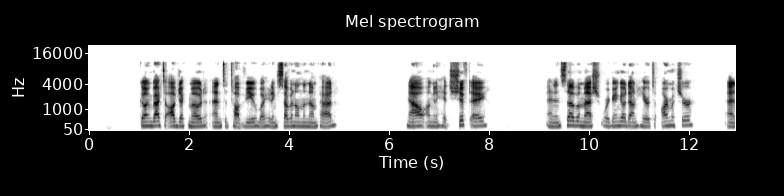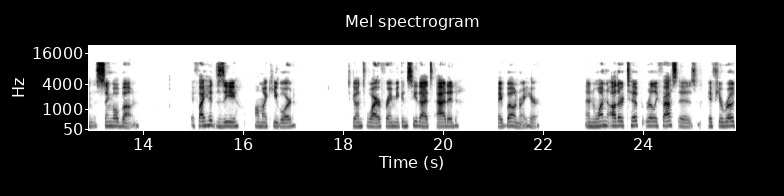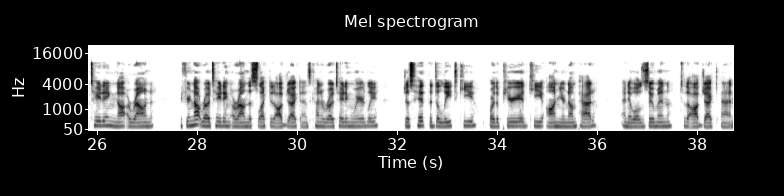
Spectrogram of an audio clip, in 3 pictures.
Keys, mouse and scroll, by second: 1.7 Tab, 3.1 KP_7, 4.9 shift+middle click, 6.9-8.5 scroll up 2, 8.5 shift+a, 14.7 middle click, 16.8 shift+middle click, 17.7 z, 18.1-18.7 scroll up 3, 18.9 middle click, 22.7-23.6 scroll down 2, 23.6 middle click, 25.3 middle click, 36.1 KP_Decimal, 37.4-38.0 scroll down 6, 38.4 middle click.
